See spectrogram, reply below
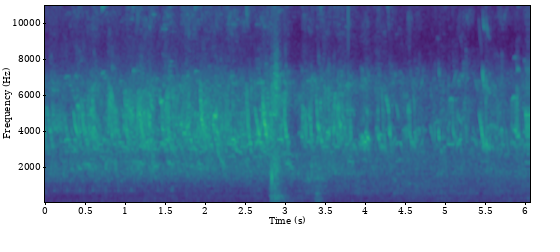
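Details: Mynas calling from the trees at night: a dense, continuous chorus of overlapping high squeaky chirps and chatter from many birds, steady throughout, with a brief thump near the middle.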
